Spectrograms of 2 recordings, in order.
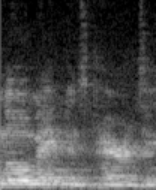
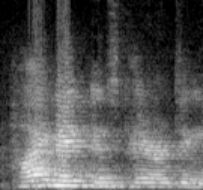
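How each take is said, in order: First: LOW said lower and flatter; stress on LOW. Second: HIGH lifted and louder; stress on HIGH. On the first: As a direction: drop down on the word low. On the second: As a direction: punch the word High up high. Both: Shown as a demonstration.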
